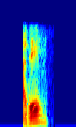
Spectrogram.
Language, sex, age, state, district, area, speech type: Hindi, male, 18-30, Madhya Pradesh, Seoni, urban, conversation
